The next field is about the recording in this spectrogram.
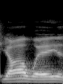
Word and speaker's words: Yahweh: which is we show it with the YHWH, Yahweh is how we would pronounce it.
